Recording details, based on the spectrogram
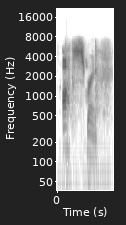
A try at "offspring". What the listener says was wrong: So you're skipping over the S sound, so it's offspring.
